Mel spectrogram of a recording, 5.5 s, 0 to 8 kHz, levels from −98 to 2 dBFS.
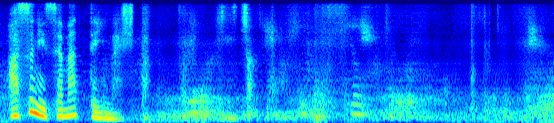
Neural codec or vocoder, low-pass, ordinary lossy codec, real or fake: codec, 24 kHz, 0.9 kbps, DualCodec; 7.2 kHz; none; fake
